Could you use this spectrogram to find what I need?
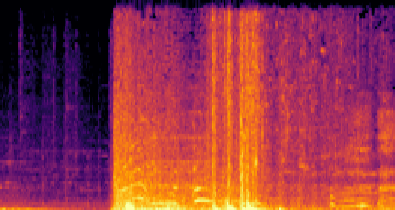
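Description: A heavy metal frame crashes loudly to the ground.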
